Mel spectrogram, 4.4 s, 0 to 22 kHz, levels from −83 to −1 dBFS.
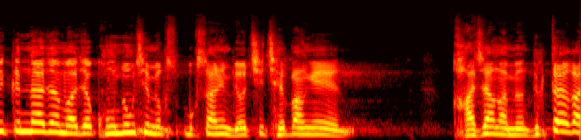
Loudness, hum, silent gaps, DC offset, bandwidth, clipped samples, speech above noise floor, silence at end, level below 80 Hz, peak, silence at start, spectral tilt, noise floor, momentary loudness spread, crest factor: -24 LUFS; none; none; under 0.1%; 12.5 kHz; under 0.1%; 40 dB; 0 s; -72 dBFS; -8 dBFS; 0 s; -5.5 dB/octave; -63 dBFS; 7 LU; 16 dB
